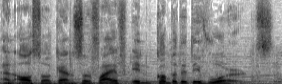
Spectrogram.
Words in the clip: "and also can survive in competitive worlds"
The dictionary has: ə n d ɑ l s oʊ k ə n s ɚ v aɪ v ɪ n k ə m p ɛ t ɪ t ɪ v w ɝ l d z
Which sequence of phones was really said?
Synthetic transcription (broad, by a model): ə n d ɑ l s oʊ k ə n s ɚ v aɪ v ɪ n k ə m p ɛ t ɪ t ɪ v w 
